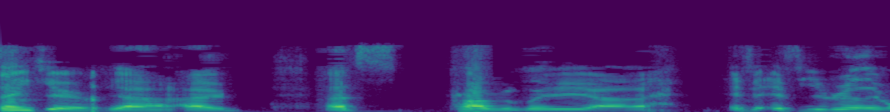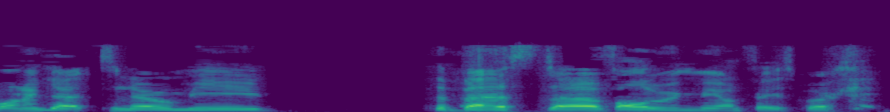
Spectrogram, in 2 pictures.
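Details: Adult man speaking; Ordinary speech.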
